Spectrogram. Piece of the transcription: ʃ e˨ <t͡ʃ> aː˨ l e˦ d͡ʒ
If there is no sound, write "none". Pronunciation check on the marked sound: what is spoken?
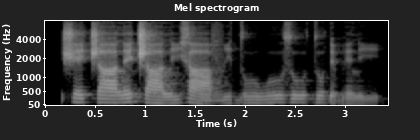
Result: t͡ʃ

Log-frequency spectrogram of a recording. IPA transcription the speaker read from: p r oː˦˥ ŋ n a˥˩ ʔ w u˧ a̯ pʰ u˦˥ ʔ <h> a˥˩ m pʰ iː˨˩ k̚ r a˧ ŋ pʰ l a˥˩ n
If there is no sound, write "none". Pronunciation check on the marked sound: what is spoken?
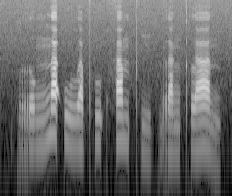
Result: h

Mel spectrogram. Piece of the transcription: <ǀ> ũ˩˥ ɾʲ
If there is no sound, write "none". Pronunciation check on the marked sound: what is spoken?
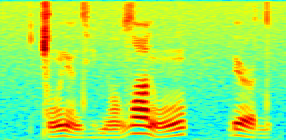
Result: ǀ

